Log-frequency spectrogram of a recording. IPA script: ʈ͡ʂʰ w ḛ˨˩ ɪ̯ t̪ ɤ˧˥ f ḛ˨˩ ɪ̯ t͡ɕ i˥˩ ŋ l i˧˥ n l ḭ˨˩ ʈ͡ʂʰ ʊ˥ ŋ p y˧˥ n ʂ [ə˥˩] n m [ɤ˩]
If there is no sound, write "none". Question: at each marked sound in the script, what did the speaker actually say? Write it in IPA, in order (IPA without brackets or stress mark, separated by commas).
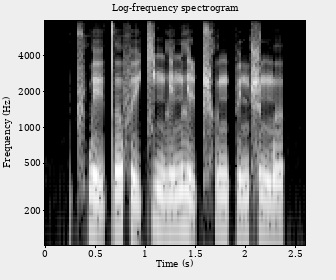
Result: ə˥˩, ɤ˩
